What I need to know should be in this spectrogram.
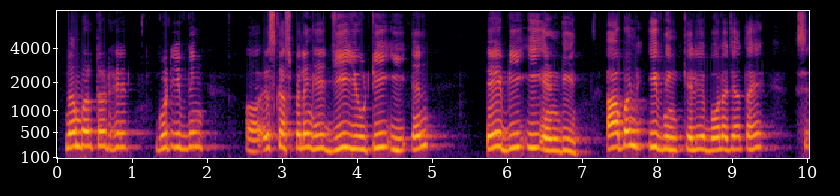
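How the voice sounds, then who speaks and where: Slow, mellow-voiced man teaching a lesson. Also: high-pitched. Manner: patient, spells words letter by letter and repeats pronunciations. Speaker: language teacher. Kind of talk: explanatory online lesson.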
